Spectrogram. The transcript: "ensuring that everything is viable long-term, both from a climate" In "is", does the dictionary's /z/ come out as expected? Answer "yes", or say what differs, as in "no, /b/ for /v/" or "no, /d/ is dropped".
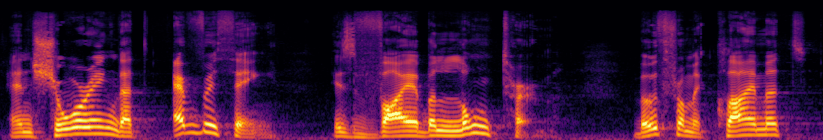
yes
